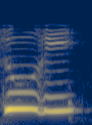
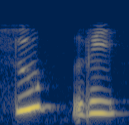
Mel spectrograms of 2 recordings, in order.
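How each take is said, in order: First: "Souris" with a long hissed first S, loud and high; stretched initial S. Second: "Souris" in two separate beats, Sou, then ris; split into syllables. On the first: Teacher asks children if they hear S in souris, stretched initial S. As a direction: hold the S before launching into "Souris". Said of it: "Est-ce que vous entendez le S dans souris?". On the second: Teacher shows S is in the first syllable, split into syllables. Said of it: "dans la première syllabe". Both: Shown as a demonstration.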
